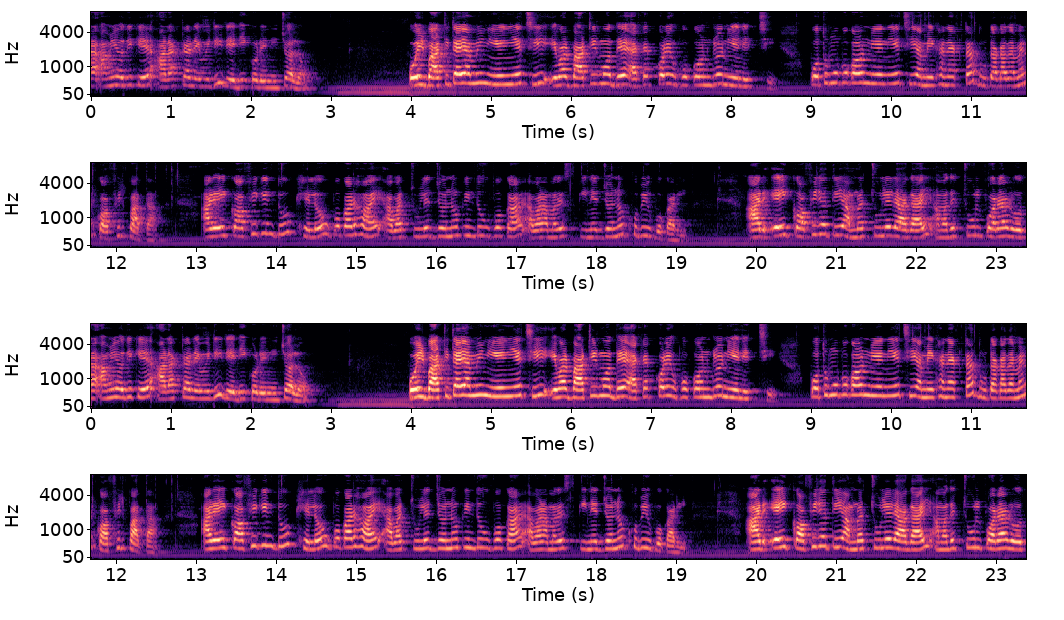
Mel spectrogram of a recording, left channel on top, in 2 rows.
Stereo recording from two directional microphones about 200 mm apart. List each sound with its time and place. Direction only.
0.0 s a woman's voice: 30° right (ahead or behind)
3.9 s a woman's voice: 35° right (ahead or behind)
